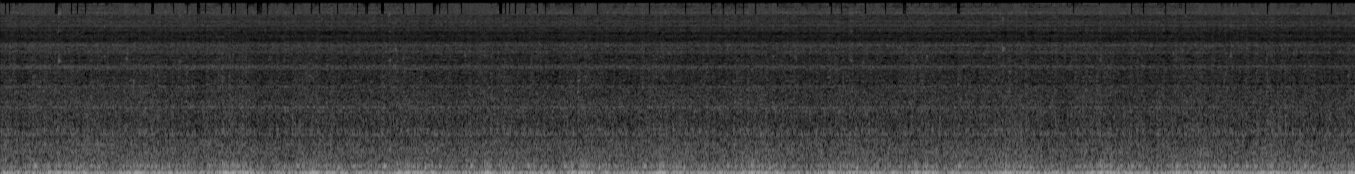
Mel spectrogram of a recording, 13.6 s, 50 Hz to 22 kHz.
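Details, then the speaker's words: 1968 Dodge C600 V8 shop truck, back running after nearly a year, timing light tachometer on a plug lead reading about 420 rpm; deep, slow, even rumble, smooth very low idle during carburetor idle-mixture screw adjustment. "alright there's our rpm sitting about 4 or 10 for 20"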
